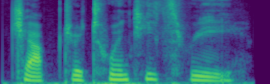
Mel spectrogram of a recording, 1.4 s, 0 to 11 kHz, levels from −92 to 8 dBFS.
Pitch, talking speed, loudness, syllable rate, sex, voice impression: 170 Hz, 135 wpm, -18 LUFS, 4.2 syllables/s, female, very feminine, slightly adult-like, very thin, tensed, slightly powerful, slightly bright, very hard, very clear, very fluent, very cute, intellectual, very refreshing, slightly sincere, slightly calm, very friendly, slightly reassuring, unique, elegant, slightly wild, very sweet, lively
